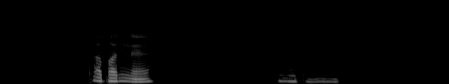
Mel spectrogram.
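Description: A man mutters quietly.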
